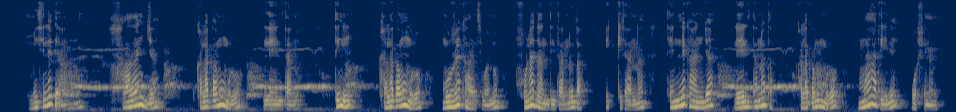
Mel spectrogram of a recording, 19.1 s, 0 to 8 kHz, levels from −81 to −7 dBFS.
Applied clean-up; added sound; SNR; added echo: none; Dog; 10 dB; none.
